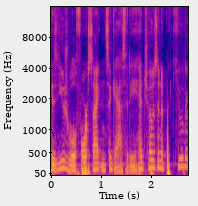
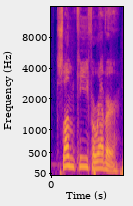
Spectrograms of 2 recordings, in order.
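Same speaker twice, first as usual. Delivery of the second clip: roar; 5 semitones higher, slower than usual. A narrator's reading. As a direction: roar it like a whole mob. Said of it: "roared the honest and independent".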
